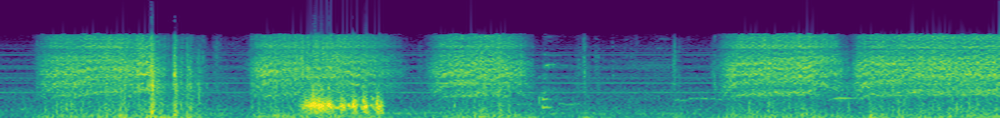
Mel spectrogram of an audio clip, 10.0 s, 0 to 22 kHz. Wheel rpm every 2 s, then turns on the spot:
110, 90, 60, 60, 160.
none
